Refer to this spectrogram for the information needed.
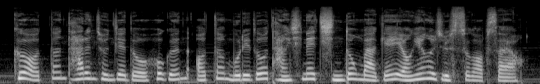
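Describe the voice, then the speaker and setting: Music plays behind a woman with a fairly high voice. She speaks at a moderate pace with ordinary pitch variation. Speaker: hypnosis and guided meditation channel host reading affirmations. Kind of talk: guided hypnosis / affirmation reading.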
